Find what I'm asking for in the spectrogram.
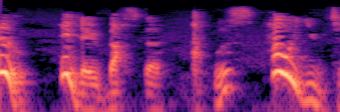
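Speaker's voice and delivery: polite, prim, sing-song robot butler voice. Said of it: "Kind of thing with C three P O's voice".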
